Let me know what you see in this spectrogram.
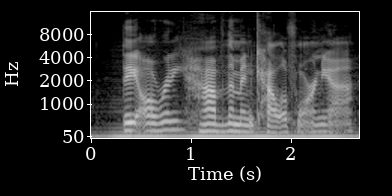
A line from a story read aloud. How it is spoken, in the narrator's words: grumbled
